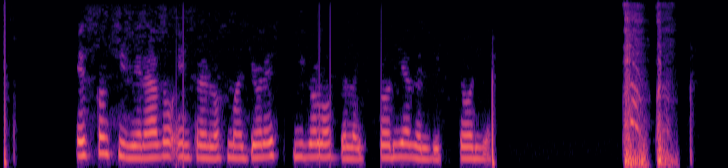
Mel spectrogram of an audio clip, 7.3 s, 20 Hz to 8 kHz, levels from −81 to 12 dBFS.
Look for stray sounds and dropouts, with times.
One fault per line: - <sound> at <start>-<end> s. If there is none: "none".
- cough at 6.2-6.8 s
